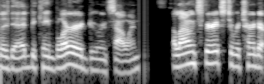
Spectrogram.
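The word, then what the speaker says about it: Samhain: And it's pronounced sin, but it's spelled s a m h a i n, but it's it's pronounced sin. So, just to throw that out there. The ancient Kelts celebrated sin on the night of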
